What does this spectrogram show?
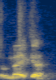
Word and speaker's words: omega: letter Omega looks like a W but it's pronounced Omega okay those units would be radians per second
